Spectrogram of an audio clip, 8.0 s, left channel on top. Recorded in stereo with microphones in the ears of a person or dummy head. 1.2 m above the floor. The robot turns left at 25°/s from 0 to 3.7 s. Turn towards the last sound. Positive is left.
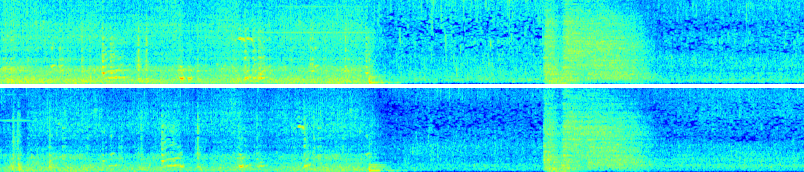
turn(degrees=-25)  # may be behind; listen again after turning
